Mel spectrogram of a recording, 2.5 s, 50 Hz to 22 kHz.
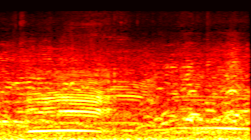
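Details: Sahiwal cattle at a cattle market in Cumilla, Bangladesh, on 28 August 2025, where bull calves are being bought: a long, steady, low moo with rich harmonics, then a second, higher drawn-out tonal call, over constant market murmur.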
